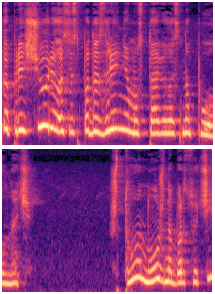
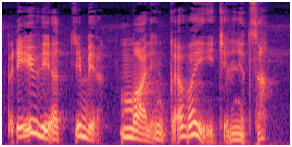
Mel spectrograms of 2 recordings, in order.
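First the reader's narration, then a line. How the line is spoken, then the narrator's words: Deep booming female voice. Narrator (Russian): прогудела барсучиха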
